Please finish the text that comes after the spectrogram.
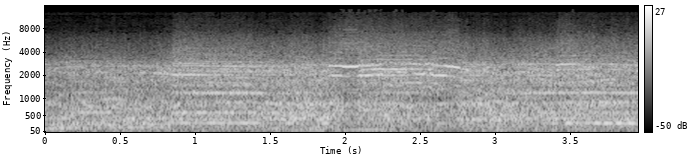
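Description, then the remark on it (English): A large convention crowd of Goldwater backers in the vast Cow Palace roars and cheers for Senator Goldwater after his name is placed in nomination, high whoops and yells rising over a dense, steady wall of noise, with a few sustained horn-like tones cutting through. “For more than a half hour, the Goldwater backers, who are in preponderance in the vast Cow Palace, whoop it up for the senator.”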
